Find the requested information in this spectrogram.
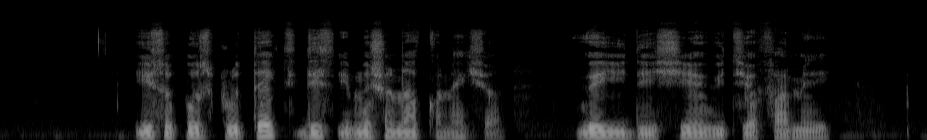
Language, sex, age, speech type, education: Nigerian Pidgin, male, 15-29, spontaneous, tertiary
